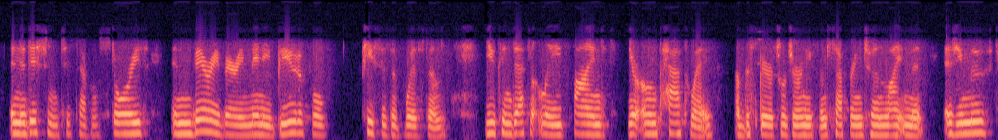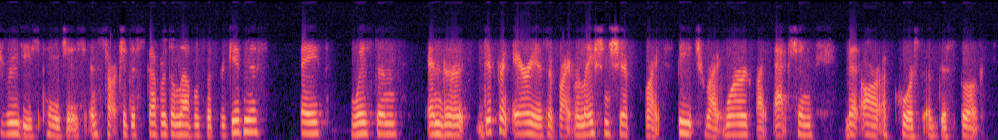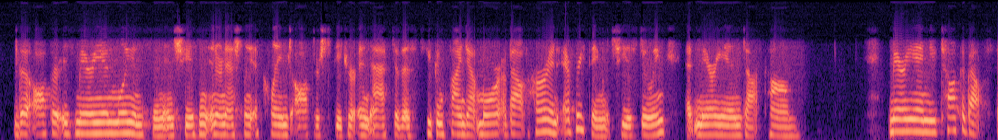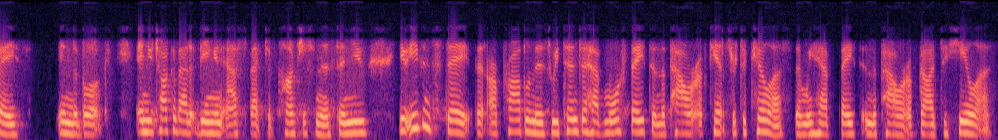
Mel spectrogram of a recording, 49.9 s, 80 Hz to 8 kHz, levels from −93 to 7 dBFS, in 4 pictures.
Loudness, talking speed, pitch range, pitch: -14 LUFS, 175 wpm, 160-185 Hz, 170 Hz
